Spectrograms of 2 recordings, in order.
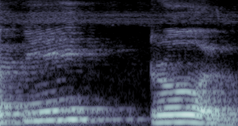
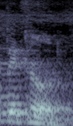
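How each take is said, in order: First: "पी ट्रोल" broken after a long pee; wrong split reading. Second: "पेट्रोल" as pet-rol, P as a pa sound; short first vowel in "पेट्रोल"; correct reading. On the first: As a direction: say P by its letter name, pause, then "ट्रोल". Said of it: "अगर इसको पी बनेंगे". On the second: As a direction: say "पेट्रोल" smoothly in one piece. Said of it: "तभी पेट्रोल बना". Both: Shown as a demonstration.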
